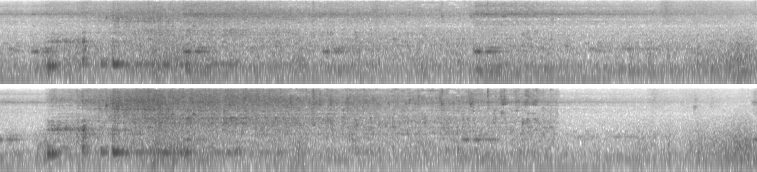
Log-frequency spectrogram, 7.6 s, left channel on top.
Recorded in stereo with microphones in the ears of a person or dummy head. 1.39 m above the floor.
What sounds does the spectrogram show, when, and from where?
0.5 s a toilet flushing: 40° right (ahead or behind)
